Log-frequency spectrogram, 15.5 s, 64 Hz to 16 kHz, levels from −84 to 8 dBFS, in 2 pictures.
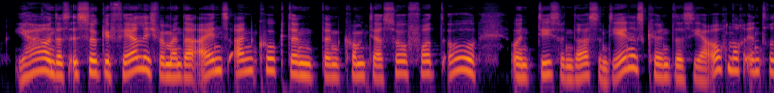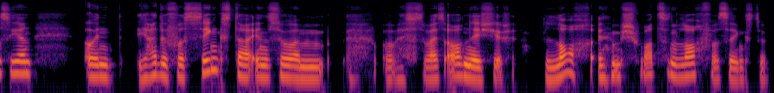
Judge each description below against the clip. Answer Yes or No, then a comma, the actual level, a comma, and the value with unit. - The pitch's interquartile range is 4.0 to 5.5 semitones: Yes, average, 4.4 semitones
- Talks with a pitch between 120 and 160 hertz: No, medium, 180 Hz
